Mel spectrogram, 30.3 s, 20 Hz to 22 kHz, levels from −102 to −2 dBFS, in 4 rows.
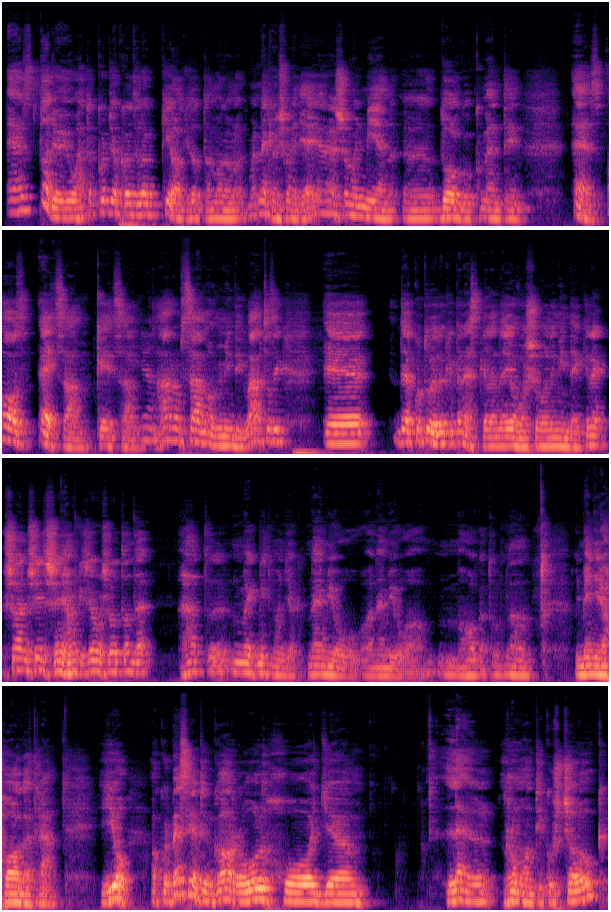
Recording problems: off-mic speech; far
room echo; noticeable; dies away in 0.2 s

